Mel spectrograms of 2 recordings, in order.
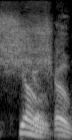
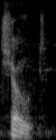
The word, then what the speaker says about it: Choate: to know that the pronunciation of my last name is actually with a SH. So it's Choate. It's not Choate. It's not there. The C is like that good deacon in your church. It's there, but you don't say it that way. You don't pronounce it that way.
